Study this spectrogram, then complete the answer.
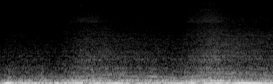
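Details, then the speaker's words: Land Rover Discovery II auction find, 4.0 V8 (2001 build, sold 2002), at idle: smooth, quiet, deep steady rumble with an even beat and no misses, knocks or ticks, and no smoke. A normal, healthy idle. "Nice and smooth. No smoke. Let's uh do a walk around while it's idling."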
